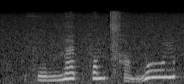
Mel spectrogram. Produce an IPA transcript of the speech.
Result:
f uː˨˧ ŋ n̪ ɛː˥ k̚ f ɐ˥ m t͡sʰ ɐ˨˩ m n̪ uː˥ n

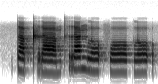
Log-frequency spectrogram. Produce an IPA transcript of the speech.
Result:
t a˨˩ p̚ kʰ r aː˩˦ m kʰ r a˥˩ ŋ l ɔ˥˩ ʔ f ɔː˥˩ k l ɔ˥˩ ʔ

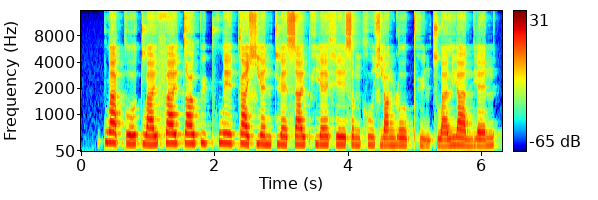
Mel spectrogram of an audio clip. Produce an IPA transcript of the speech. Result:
p w ä˥˩ k o˧˥ ʊ̯ t̪ w a˧˥ ɪ̯ f a˥ ɪ̯ t̪ ɑ˥ ʊ̯ p y˥˧ pʰ w e˥˧ ɪ̯ k ä˥˧ ɕ j ɛ˥˧ n t̪ ɥ ɛ˥˩ s a˥ ɪ̯ pʰ j ɛ˥ x e˥ ɪ̯ s ɤ˥˧ ŋ x u˥˩ ɕ j ɑ˥ ŋ ɻ o˥˩ ʊ̯ pʰ y̰˨˩ n t͡s w ä˧˥ l j ä˥˩ n̪ j ɛ˧˥ n

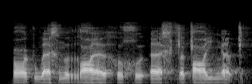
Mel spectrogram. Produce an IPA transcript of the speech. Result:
ʕ o ʈ w æ x n o r ʕ æ ə̯ h o χʷ ɯ ʔ æ x ʈ æ ʈ ʕ i ŋ æ ʈ

